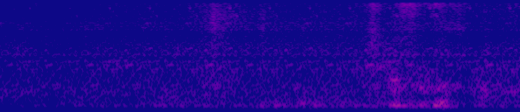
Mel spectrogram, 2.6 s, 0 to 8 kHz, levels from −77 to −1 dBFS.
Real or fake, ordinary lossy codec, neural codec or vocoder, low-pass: fake; none; codec, 16 kHz, 1.1 kbps, Voila-Tokenizer; none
